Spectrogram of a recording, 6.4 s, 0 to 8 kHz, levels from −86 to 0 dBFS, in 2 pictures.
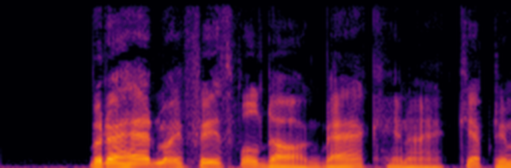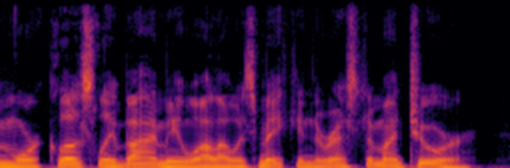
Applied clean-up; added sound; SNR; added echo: none; none; none; none.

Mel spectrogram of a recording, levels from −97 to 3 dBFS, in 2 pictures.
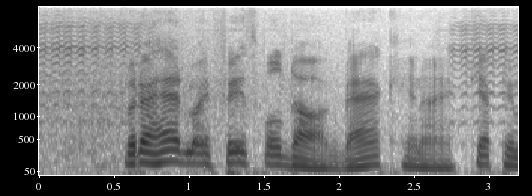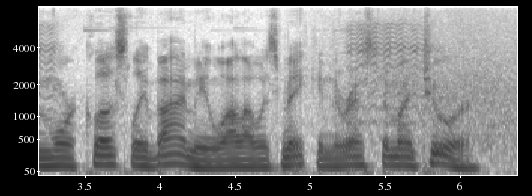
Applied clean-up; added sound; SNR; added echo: none; Livestock, farm animals, working animals + Waves, surf; 18 dB; none.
